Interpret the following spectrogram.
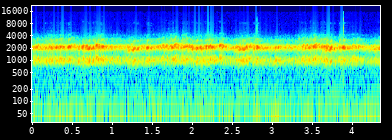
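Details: Frogs in a spring wetland behind a home, croaking together in a live recording: a thick, continuous mass of quick pulsing calls that swells and dips slightly, with two sharp brief clicks.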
